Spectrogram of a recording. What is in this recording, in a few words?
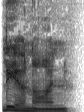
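"leonine", British English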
